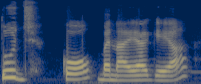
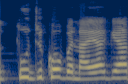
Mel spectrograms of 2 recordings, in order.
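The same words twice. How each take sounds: First: Slow, careful "तुझको" in clean Urdu, rising at the end; correct Urdu pronunciation. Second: "तुझको" said the Punjabi way, as the contestant said it; Punjabi-leaning pronunciation. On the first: Shown as a demonstration. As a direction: model "तुझको बनाया गया" slowly in proper Urdu. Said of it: "अदायगी में आपके वाज़े फ़र्क होना चाहिए". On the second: Retold or imitated. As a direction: imitate the contestant's Punjabi-tinged "तुझको बनाया गया". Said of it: "makes a little more Punjabi की तरफ आप जा रहे थे".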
